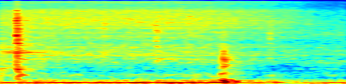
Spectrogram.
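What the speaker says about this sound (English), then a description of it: "Bacon's frying." Bacon sizzles and crackles in a pan in a home kitchen, with a steady low frying hiss and a couple of sharp pops standing out over it; there are no voices.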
